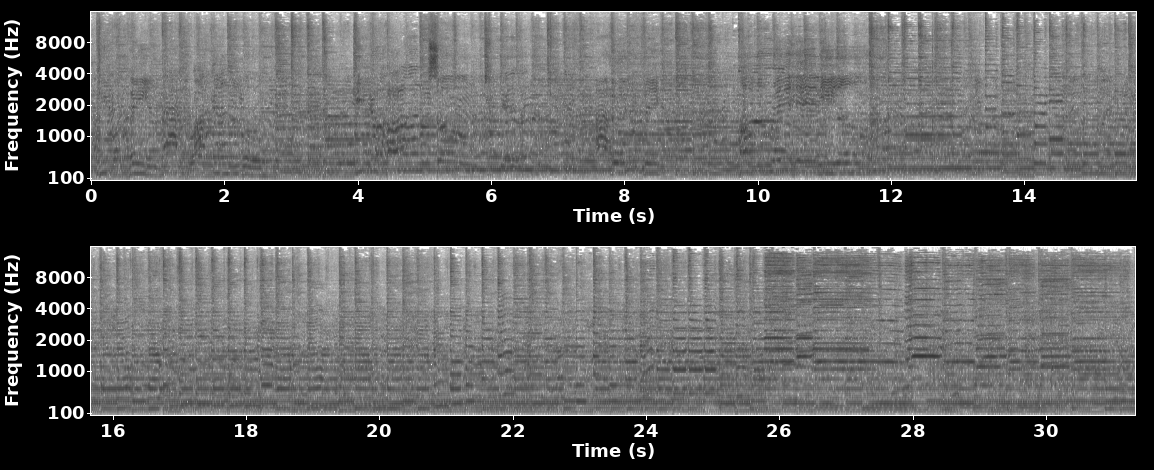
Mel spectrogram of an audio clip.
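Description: Instrumental break in a live acoustic band performance: a harmonica plays a solo, bending notes, over strummed acoustic guitars.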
